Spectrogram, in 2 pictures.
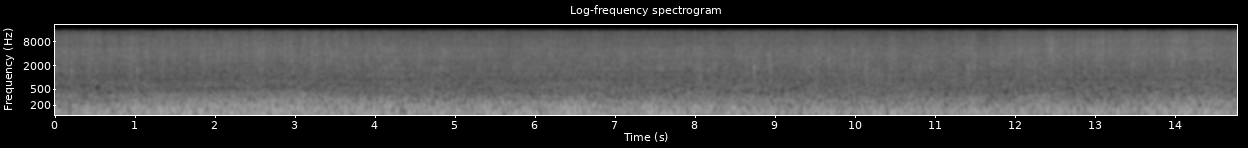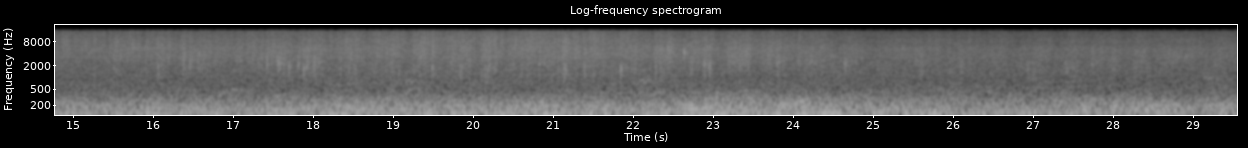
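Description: Heavy rain falling steadily, a dense hiss of drops on roofs, leaves and the street, with a steady low rumble underneath. It grows a little heavier about halfway through, then eases slightly.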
